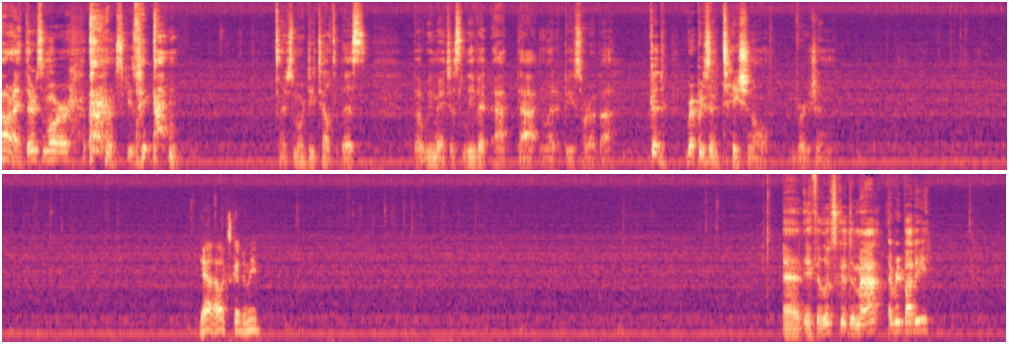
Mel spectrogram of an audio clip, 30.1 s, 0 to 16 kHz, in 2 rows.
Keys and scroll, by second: 0.0 v, 5.0-7.2 typing, 14.0-16.6 typing, 17.7-18.9 typing, 20.4 shift+h, 21.1 space, 22.1 space, 25.4-26.3 typing, 27.9-28.9 typing.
